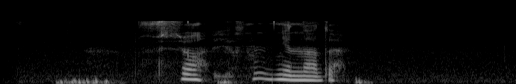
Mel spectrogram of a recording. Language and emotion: Russian, sad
